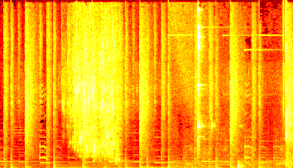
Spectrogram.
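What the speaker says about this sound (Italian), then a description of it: "Iniziamo la ricetta mettendo all'interno del boccale l'acqua" Water poured into a Thermomix bowl at the start of a calzone dough, a running splash with clinks of glass and metal, close and fairly quiet, with no talk.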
